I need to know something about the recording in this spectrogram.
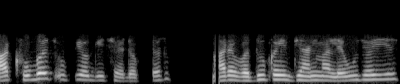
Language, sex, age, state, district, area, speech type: Gujarati, female, 30-45, Gujarat, Kheda, urban, conversation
